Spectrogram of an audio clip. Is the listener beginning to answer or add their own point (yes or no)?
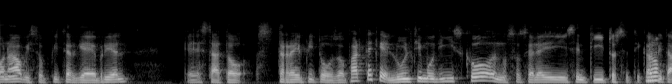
no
